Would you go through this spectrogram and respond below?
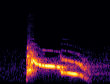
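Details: At Quail Roost after a foxhunt, Jack Russell Terrier Cato serenades the departing hounds with one strong howl that starts harsh, then glides down and wavers before fading away.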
